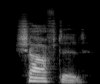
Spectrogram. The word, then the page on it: shafted: Australian English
